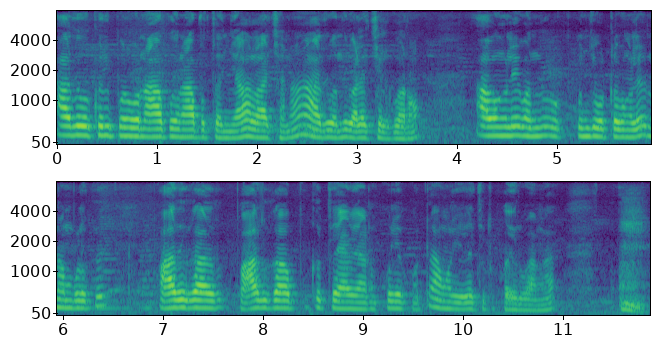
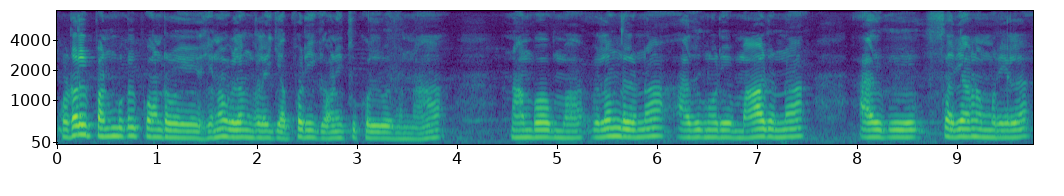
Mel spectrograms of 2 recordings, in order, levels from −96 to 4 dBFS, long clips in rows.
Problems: background conversations at intervals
